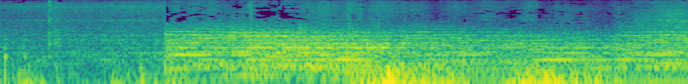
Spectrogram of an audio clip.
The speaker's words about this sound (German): So, jetzt kann man die Kirchenglocken sehr gut hören. Ich finde, das ist ein sehr schönes Zeichen der kirchlichen Gemeinde hier.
